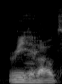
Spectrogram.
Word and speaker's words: Riedewald: Riedewald.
